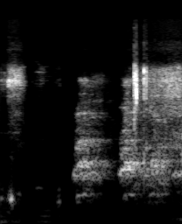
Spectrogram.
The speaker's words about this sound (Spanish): Eh, ese es mi perro. Llegó alguien. Así que es el escándalo que hace siempre.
